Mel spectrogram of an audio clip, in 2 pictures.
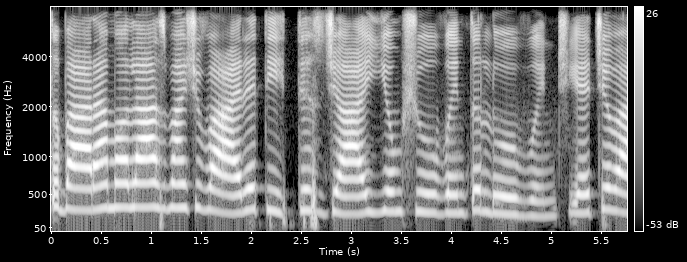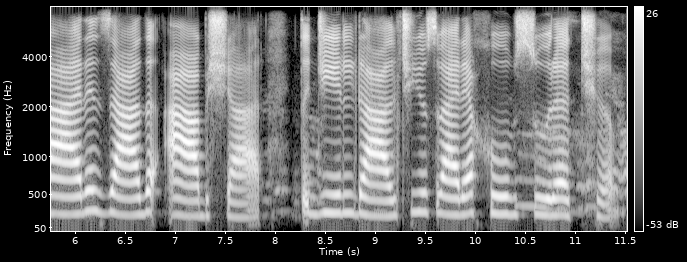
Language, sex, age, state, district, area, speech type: Kashmiri, female, 18-30, Jammu and Kashmir, Baramulla, rural, spontaneous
